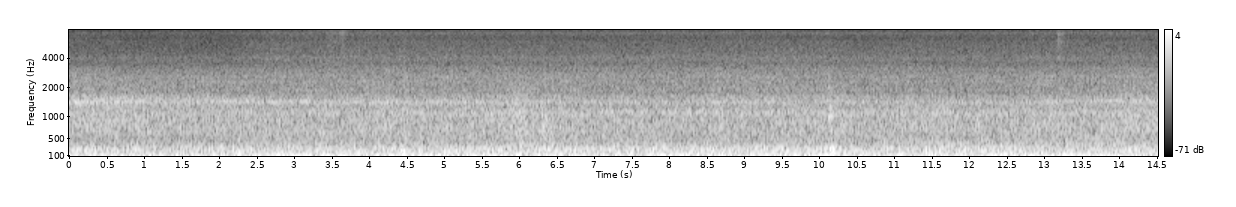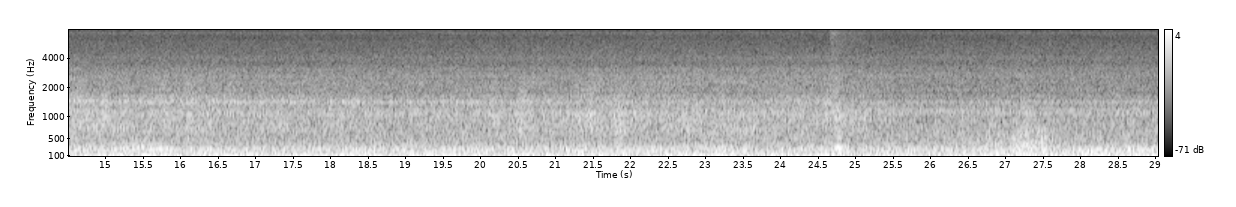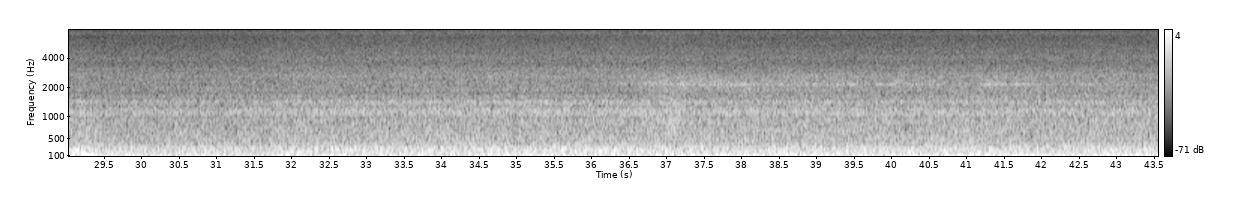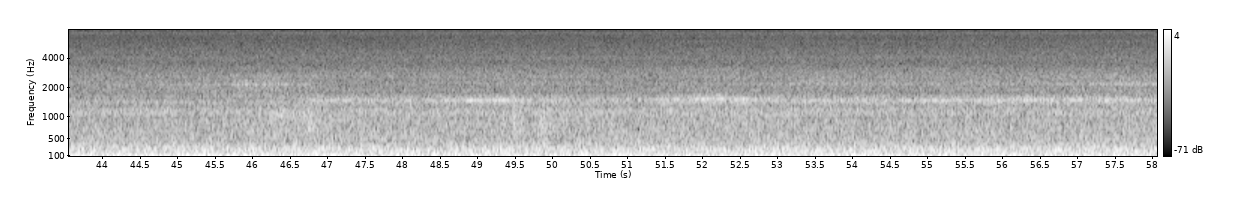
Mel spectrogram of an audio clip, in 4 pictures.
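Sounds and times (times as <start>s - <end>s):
train rumble inside carriage: 0.0s - 58.0s
faint high whine: 35.6s - 58.0s.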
